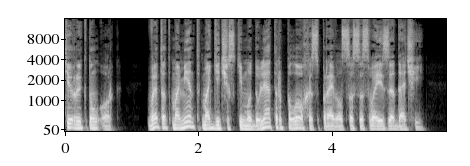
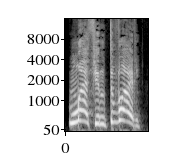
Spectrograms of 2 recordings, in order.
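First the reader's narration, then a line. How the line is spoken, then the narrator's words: Shrieking right in ear. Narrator (Russian): завизжала мне прямо в ухо Аринка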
